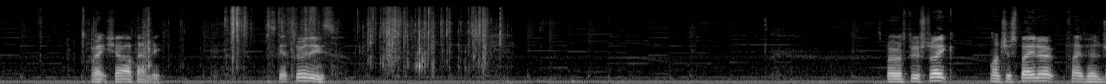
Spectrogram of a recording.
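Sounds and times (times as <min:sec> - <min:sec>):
quiet background music: 0:00.0 - 0:11.0
foil wrapper crinkling: 0:00.6 - 0:05.2.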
